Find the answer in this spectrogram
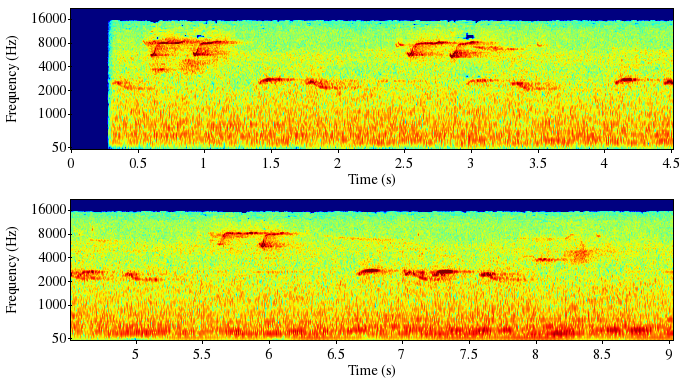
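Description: Several birds calling outdoors: short chirps repeated in quick groups of two or three every second or so, some higher-pitched than others, over a faint steady low hum.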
